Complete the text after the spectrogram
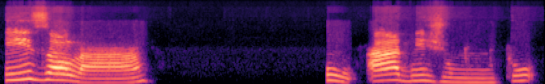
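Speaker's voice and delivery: very slow, spaced-out dictation of the correction. Shown as a demonstration. Teacher dictating a correction, slowly. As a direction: spell it out word by word for the students.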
